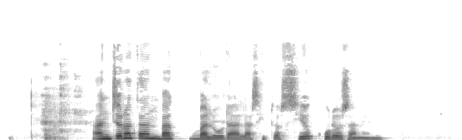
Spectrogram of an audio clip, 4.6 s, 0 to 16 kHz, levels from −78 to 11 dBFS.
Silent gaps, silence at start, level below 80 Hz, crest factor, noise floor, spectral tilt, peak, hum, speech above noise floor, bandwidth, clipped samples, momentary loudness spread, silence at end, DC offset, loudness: none; 0.4 s; -74 dBFS; 18 dB; -71 dBFS; -5.5 dB/octave; -4 dBFS; none; 50 dB; 11.5 kHz; under 0.1%; 22 LU; 0.8 s; under 0.1%; -21 LUFS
